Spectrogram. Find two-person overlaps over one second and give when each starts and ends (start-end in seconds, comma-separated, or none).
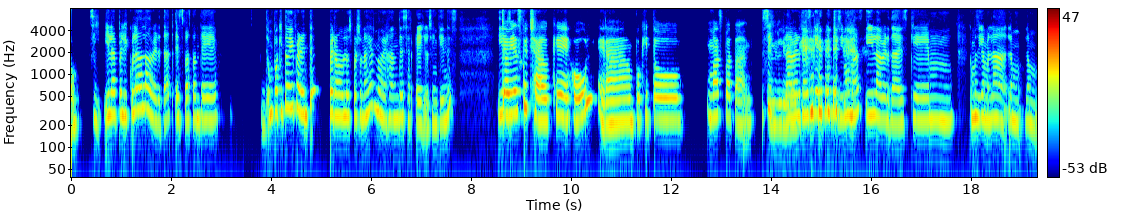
13.8-15.4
